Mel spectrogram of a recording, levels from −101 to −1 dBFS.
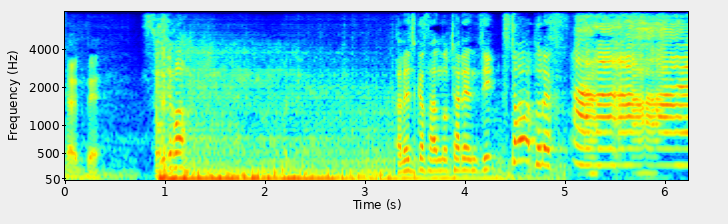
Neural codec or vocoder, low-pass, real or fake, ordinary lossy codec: codec, 16 kHz, 4 kbps, X-Codec, WavLM features, trained on Multilingual LibriSpeech; none; fake; none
